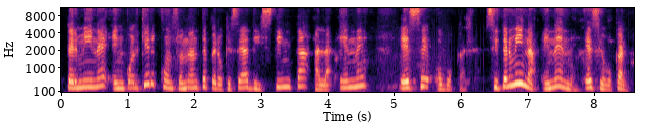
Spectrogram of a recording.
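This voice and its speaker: Woman teacher, higher voice, very dry close sound, step-by-step explaining, video call class. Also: a bit bright, dry recording. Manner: explains step by step, checks in with frequent "¿ya?". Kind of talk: online class lecture. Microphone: computer mic on a video call.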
